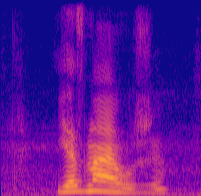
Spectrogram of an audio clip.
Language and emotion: Russian, angry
